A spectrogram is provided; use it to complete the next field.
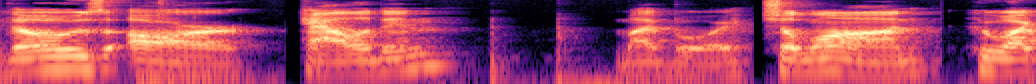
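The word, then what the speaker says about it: Shallan: just throw an sh in front of it shaolin that's her name but then i come to find out everyone calls her shalon it's just like that's stupid her name is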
